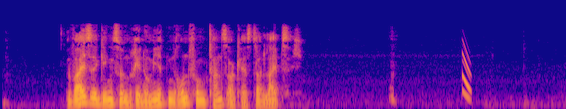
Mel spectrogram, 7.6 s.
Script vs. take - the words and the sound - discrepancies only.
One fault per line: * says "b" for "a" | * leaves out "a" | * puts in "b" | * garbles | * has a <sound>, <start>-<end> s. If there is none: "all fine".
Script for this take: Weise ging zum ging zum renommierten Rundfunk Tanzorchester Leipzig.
* leaves out "ging zum"
* has a whoosh, 5.2-5.3 s
* has a chirp, 6.2-6.3 s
